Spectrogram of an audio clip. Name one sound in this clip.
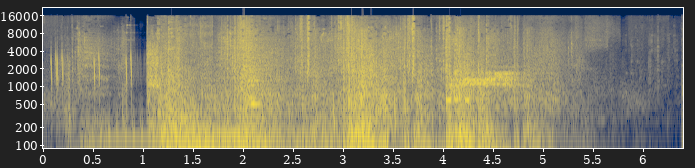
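Guns fire in rapid bursts of loud shots.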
